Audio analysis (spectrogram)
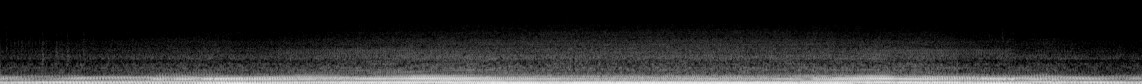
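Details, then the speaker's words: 2013 Ford F-150 Lariat blower fan heard from the cab, noise rising with fan speed: steady deep droning hum with a wobble about four times a second and dash vibration; broken plastic from recirculation door actuator suspected unbalancing the blower wheel. "I'll go ahead and turn it on and that's in its lowest setting and the higher you go the more noise"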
